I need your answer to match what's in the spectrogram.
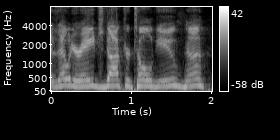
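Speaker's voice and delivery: normal talking voice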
